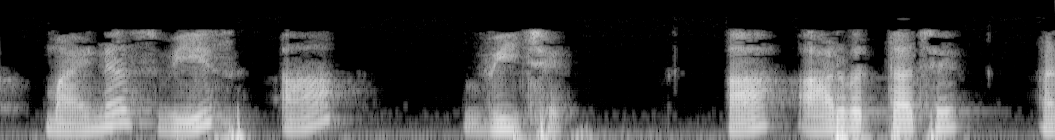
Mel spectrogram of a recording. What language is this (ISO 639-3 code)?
guj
